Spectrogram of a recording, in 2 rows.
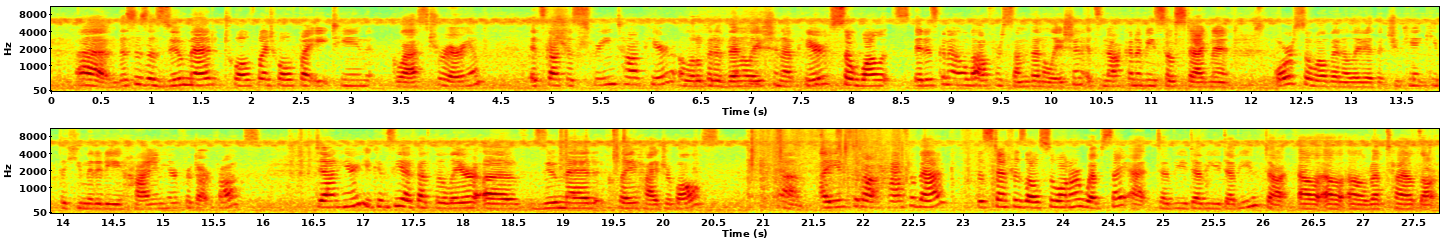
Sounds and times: Speech: 0.3 - 27.7.

